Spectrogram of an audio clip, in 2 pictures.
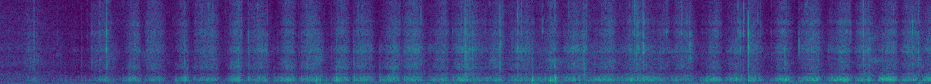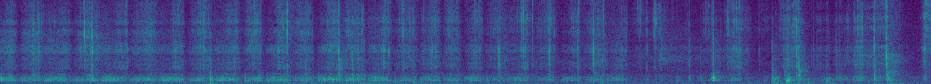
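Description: A hand saw rasps back and forth through glue on a Warbirds Replicas Hawker Tempest model airframe, a close, steady series of rhythmic scraping strokes with no voices.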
